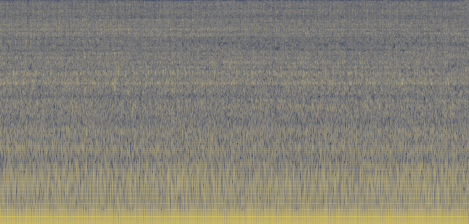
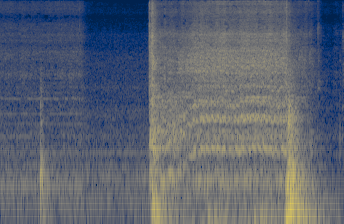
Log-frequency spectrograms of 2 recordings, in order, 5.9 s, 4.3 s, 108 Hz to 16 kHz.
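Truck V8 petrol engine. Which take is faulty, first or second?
second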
